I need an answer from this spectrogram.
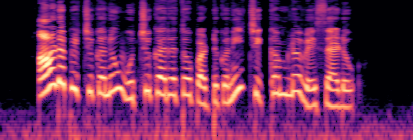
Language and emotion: Telugu, neutral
